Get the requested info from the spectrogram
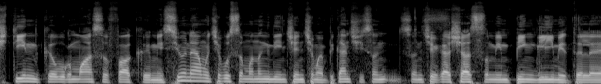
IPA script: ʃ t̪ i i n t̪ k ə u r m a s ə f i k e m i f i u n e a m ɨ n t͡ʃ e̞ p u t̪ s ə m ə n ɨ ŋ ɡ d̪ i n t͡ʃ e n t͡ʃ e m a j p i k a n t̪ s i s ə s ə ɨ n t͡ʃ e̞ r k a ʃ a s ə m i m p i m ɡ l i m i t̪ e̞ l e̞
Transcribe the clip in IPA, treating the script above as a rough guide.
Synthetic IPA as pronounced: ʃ t̪ i i n d̪ k ə u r m a s ə f a k e m i s i u n e a m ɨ n t͡ʃ e̞ p u t̪ s ə m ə n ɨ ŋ ɡ d̪ i n t͡ʃ e n t͡ʃ e m a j p i k a n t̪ ʃ i s ə s ə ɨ n t͡ʃ e̞ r k a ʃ a s ə m i m p i ŋ ɡ l i m i t̪ e̞ l e̞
